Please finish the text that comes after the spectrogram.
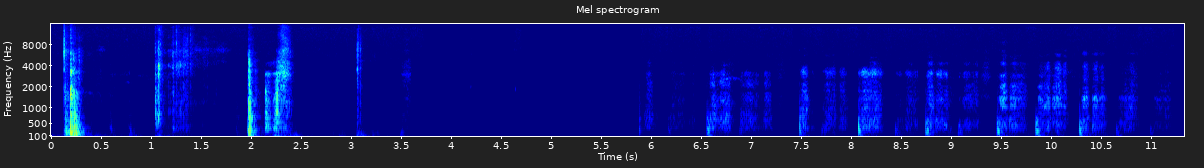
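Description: A pen writes labels for plant cuttings: faint close scratchy strokes come in short bursts with a few taps, separated by quiet gaps.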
